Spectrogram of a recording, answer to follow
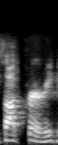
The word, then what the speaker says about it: Sauk Prairie: Sauk Prairie? I always say it wrong. Greg always yells at me. Sauk Prairie.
